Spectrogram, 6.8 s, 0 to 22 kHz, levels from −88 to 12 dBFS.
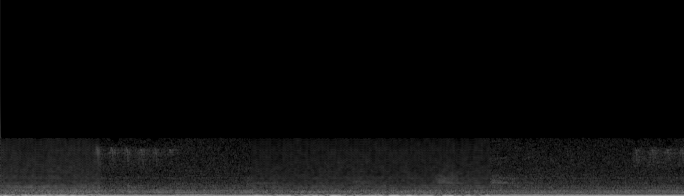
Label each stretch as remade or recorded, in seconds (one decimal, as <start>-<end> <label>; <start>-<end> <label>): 0.0-1.0 remade; 1.0-2.5 recorded; 2.5-4.9 remade; 4.9-6.8 recorded

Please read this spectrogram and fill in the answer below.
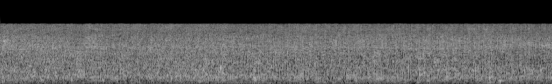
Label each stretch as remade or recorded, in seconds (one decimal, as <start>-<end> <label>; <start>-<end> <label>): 0.0-0.8 recorded; 0.8-1.3 remade; 1.3-2.3 recorded; 2.3-5.5 remade

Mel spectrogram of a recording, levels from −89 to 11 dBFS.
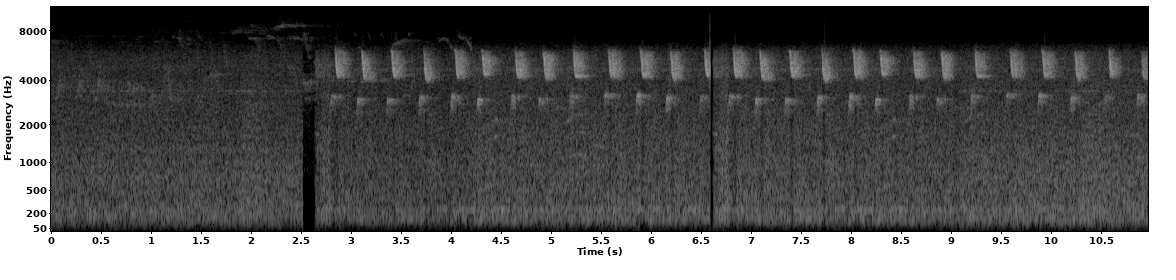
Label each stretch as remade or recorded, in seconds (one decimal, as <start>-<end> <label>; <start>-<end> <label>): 0.0-11.0 recorded

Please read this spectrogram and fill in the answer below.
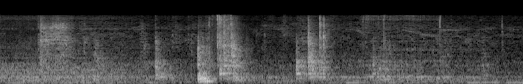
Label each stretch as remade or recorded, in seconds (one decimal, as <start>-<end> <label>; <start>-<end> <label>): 0.0-3.6 recorded; 3.6-4.4 remade; 4.4-5.2 recorded

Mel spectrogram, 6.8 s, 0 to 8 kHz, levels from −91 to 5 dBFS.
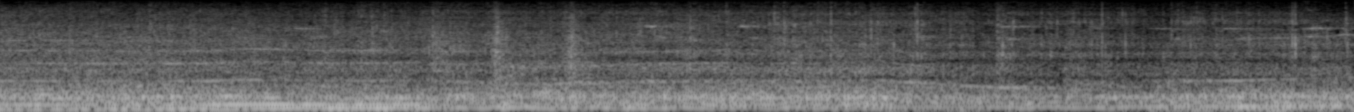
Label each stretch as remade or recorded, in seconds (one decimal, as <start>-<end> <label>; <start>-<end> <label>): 0.0-2.3 recorded; 2.3-4.4 remade; 4.4-5.1 recorded; 5.1-5.6 remade; 5.6-6.8 recorded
